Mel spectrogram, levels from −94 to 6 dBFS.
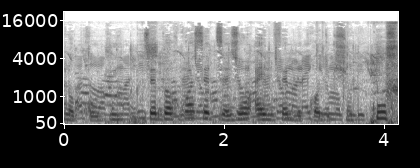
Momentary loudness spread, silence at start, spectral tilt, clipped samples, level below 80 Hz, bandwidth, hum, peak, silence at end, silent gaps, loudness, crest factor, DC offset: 8 LU; 0 s; -4 dB/octave; under 0.1%; -38 dBFS; 16 kHz; none; -2 dBFS; 0 s; none; -18 LUFS; 14 dB; under 0.1%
